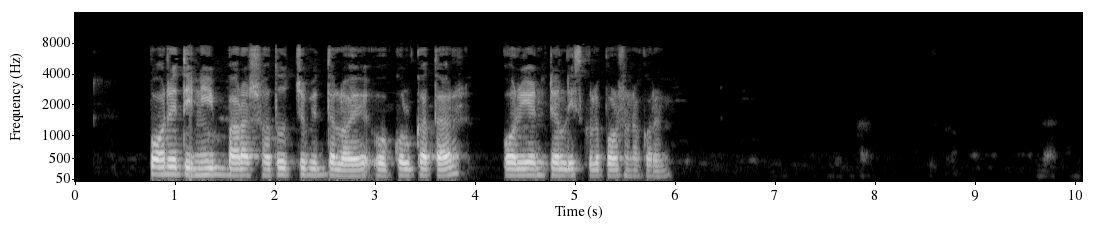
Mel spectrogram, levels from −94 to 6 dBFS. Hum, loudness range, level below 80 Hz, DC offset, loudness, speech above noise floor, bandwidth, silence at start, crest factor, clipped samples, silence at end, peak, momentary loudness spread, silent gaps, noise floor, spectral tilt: none; 11 LU; -58 dBFS; under 0.1%; -16 LUFS; 75 dB; 8 kHz; 0.75 s; 16 dB; under 0.1%; 4.15 s; -2 dBFS; 10 LU; none; -90 dBFS; -6 dB/octave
